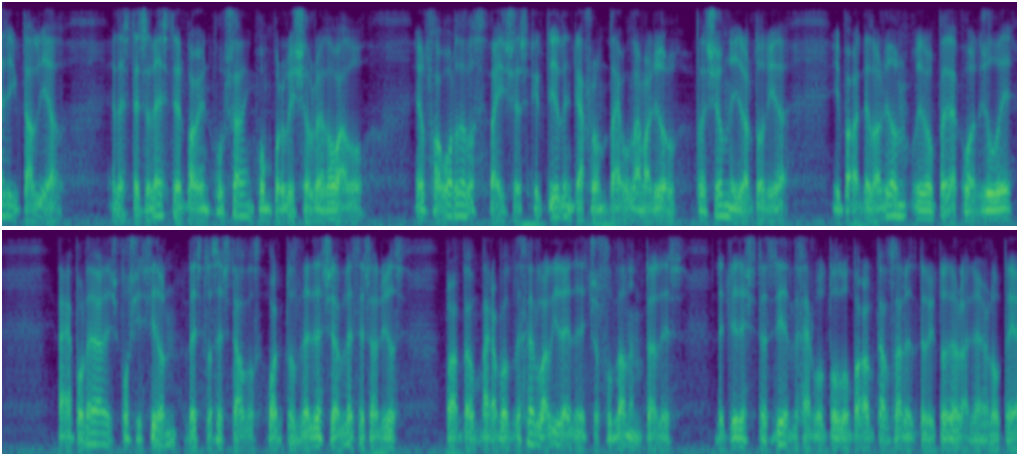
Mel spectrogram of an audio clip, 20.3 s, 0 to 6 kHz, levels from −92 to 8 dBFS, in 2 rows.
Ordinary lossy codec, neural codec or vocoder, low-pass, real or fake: none; autoencoder, 22.05 kHz, a latent of 192 numbers a frame, VITS, trained on many speakers; 5.4 kHz; fake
